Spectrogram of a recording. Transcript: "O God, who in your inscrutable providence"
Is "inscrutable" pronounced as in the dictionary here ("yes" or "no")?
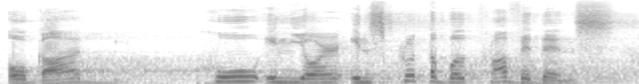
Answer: yes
